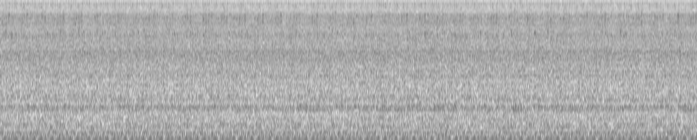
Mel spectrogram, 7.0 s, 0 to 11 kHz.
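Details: 2009 Ram 1500 Hemi V8 auction truck, first start after months of rebuilding; all earlier fault codes cleared, no new codes; condenser fan kicks on: steady, even low idle with no knocks, ticks or misses; healthy normal idle.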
